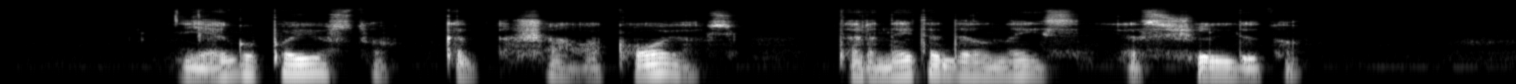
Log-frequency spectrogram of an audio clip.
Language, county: Lithuanian, Vilnius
